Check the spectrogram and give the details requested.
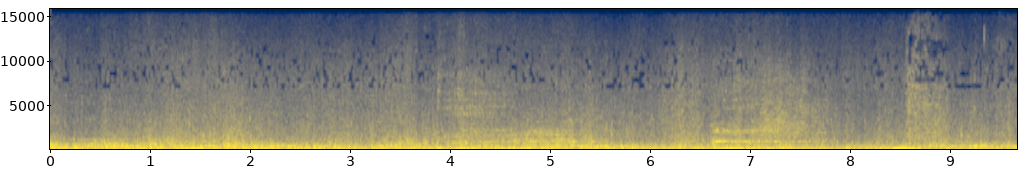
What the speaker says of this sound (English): Those waves are dumb.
